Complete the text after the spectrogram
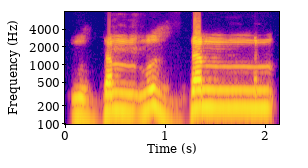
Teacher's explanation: میم کے اوپر غنہ پورا کیجیے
